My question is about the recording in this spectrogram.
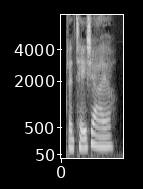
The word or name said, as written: plantageejer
